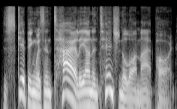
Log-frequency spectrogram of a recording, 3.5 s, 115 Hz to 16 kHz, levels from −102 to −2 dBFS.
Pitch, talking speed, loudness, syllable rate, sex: 130 Hz, 135 wpm, -18 LUFS, 5.0 syllables/s, male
